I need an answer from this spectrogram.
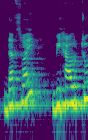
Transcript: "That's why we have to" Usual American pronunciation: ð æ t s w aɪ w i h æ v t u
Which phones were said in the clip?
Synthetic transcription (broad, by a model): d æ t s w aɪ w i h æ w t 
